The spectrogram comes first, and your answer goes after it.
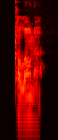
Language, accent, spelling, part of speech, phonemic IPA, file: English, Canada, Kelowna, proper noun, /kəˈloʊnə/, EN-CA-Kelowna.ogg
- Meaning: A city in British Columbia, Canada, headquarters of the Regional District of Central Okanagan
